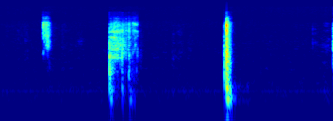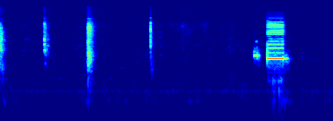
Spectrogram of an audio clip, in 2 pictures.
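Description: A phone number tapped out on a keypad for a prank call: a string of separate short ticks and tones with pauses between them, ending in a brighter, longer electronic beep, with no voices.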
